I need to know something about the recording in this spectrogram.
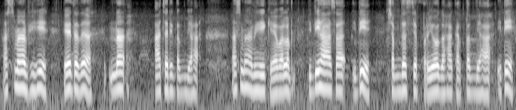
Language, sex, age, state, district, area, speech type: Sanskrit, male, 18-30, Karnataka, Tumkur, urban, spontaneous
